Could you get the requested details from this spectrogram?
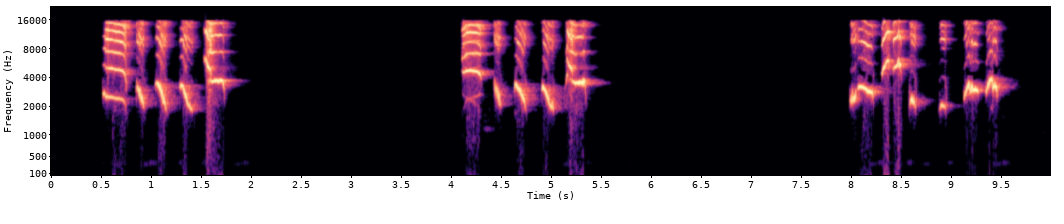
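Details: Orange-headed thrush, Bali type, kept in captivity, gives three fast bursts of sharp falling whistles and chirps about four seconds apart, the last mixing lower slurred notes; recorded as loud 'sirtu' master song, no other sounds.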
